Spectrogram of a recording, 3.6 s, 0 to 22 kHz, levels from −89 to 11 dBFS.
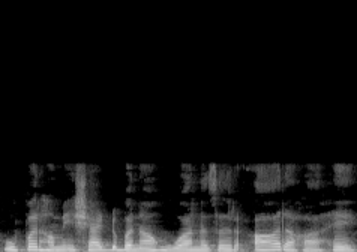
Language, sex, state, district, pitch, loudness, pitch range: Hindi, male, Punjab, Fazilka, 220 Hz, -15 LUFS, 210-230 Hz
